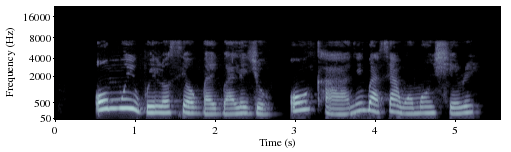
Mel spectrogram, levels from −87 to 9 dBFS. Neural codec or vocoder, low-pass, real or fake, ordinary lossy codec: none; 7.2 kHz; real; none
